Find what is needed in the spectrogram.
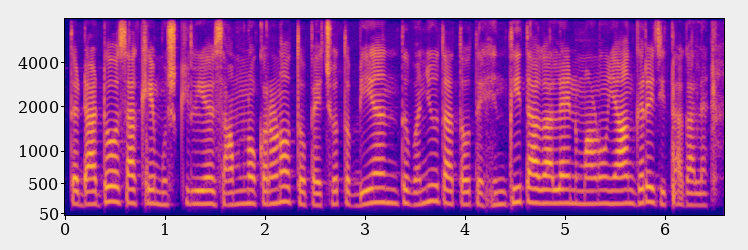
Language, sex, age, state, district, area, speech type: Sindhi, female, 18-30, Gujarat, Junagadh, rural, spontaneous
